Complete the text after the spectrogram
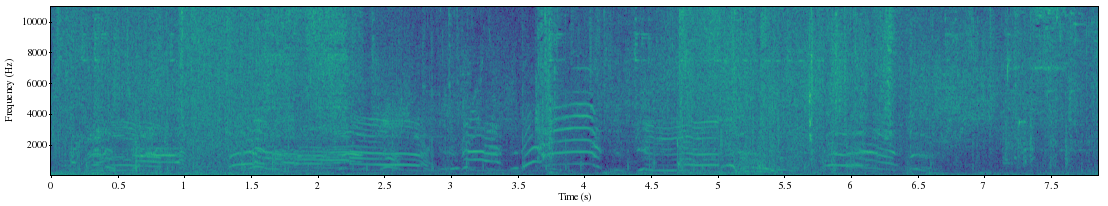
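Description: Flames burst and roar.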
